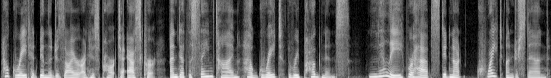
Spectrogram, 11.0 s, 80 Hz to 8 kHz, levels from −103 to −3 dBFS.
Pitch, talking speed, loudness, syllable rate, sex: 200 Hz, 145 wpm, -18 LUFS, 3.7 syllables/s, female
